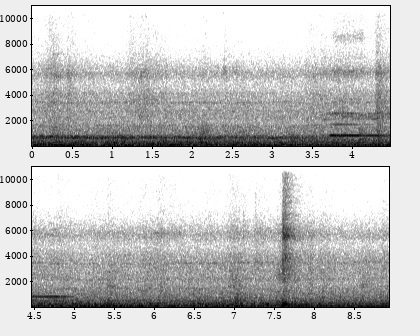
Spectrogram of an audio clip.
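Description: MTR East Rail line R-Train electric multiple unit heard from inside the car as it slows along the platform and comes to a stop: a steady low rumble, a brief high tone about four seconds in, and a sharp clunk near the end.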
